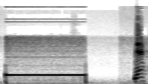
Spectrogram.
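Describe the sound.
One long, steady telephone ringing tone sounds for about a second over a thin phone line, then cuts off; after a short pause a voice briefly answers.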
